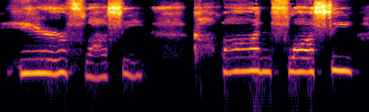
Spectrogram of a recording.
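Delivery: gentle, soft, very slow, drawn-out calling. Reading a story, a boy calls a lamb out of a sleeping dragon's cave: called softly. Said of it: "the boy called softly".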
